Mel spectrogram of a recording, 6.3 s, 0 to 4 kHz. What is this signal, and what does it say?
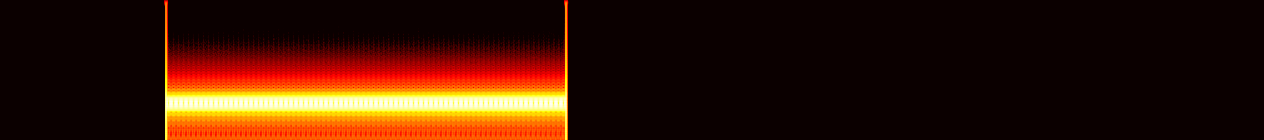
Ringback tone (North America), 440 + 480 Hz.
